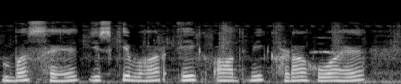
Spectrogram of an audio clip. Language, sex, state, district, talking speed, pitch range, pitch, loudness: Hindi, male, Uttar Pradesh, Shamli, 135 wpm, 170-190 Hz, 175 Hz, -16 LUFS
